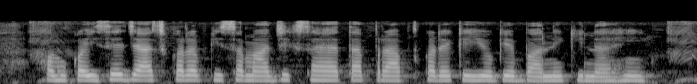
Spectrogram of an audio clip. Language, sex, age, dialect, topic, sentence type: Bhojpuri, female, 18-24, Northern, banking, question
